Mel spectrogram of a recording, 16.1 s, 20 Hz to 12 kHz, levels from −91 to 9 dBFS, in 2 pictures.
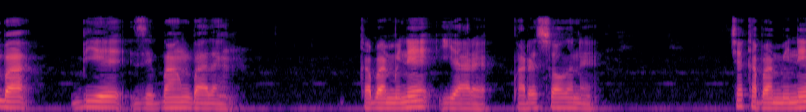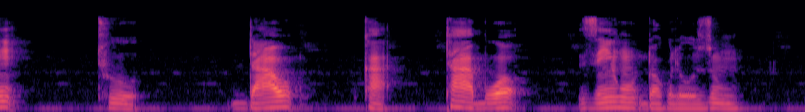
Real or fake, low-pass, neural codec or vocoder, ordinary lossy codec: real; 7.2 kHz; none; MP3, 64 kbps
